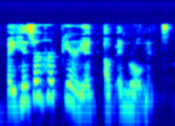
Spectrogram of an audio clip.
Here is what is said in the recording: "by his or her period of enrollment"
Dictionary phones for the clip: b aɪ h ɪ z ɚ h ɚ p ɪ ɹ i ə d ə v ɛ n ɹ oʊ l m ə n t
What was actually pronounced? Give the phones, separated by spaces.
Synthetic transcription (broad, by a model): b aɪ h ɪ z ɚ h ɚ p ɪ ɹ i ə d ə v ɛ n ɹ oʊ l m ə n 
